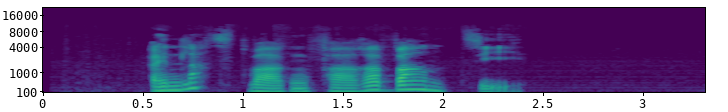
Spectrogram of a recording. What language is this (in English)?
German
